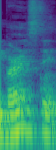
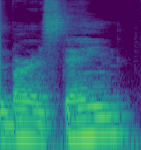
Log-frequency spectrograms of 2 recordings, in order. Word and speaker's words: Berenstain: we call them and apparently it's burning stained and they weren't a Bernstein there was always a Ain and now like we've been pronouncing it wrong yeah and reading it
